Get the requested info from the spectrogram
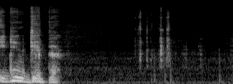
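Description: A man's voice for the first half-second, then a few light, quick clicks about a second and a half in from a small metal rebuildable drip atomizer being handled.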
